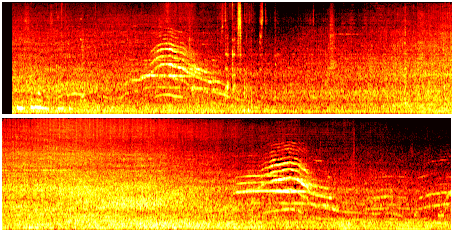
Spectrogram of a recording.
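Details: Cats in London fighting over a garbage container: two drawn-out, wavering yowls rise and fall in pitch, about eleven seconds apart, over a steady rumble of street traffic.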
